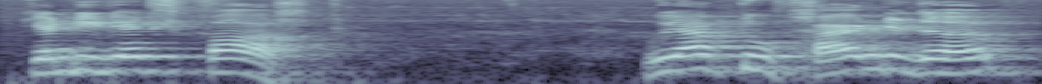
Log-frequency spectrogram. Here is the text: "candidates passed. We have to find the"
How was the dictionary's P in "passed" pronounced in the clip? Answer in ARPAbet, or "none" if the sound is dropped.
F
